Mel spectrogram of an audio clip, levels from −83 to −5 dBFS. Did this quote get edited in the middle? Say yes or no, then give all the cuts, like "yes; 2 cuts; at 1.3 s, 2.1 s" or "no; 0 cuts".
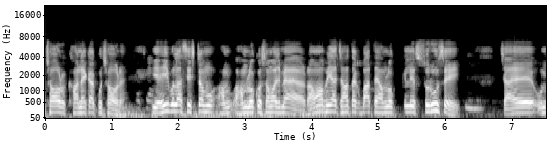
no; 0 cuts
